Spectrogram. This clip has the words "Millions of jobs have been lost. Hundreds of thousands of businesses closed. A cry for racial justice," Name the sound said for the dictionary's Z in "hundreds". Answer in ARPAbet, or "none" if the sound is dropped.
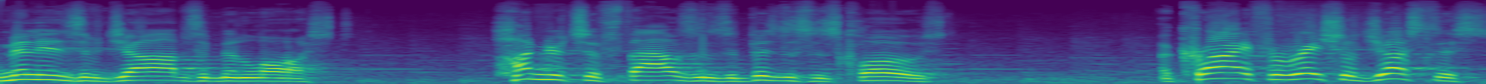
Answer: Z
